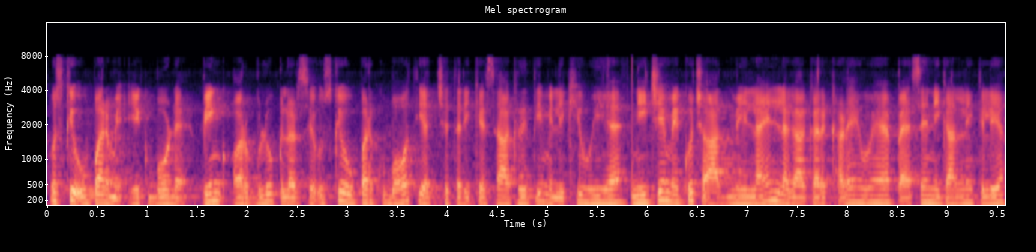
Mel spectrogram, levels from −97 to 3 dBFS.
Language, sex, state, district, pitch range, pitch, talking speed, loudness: Hindi, male, Jharkhand, Ranchi, 130-150 Hz, 140 Hz, 225 wpm, -18 LUFS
